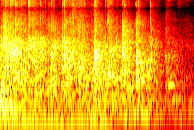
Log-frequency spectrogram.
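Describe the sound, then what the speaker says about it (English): An audience at an immigration summit applauds steadily, a dense patter of many hands clapping in a hall that gradually tapers off. "Ladies and gentlemen, please give a round of applause to Jamene."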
